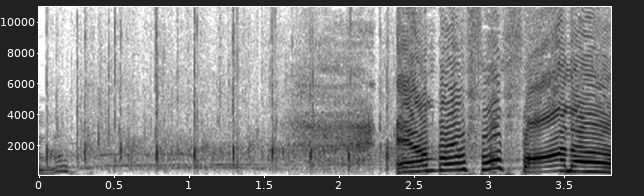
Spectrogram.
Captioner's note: applause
